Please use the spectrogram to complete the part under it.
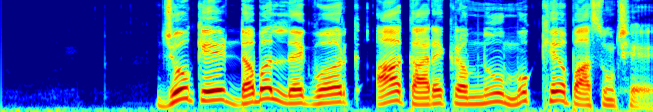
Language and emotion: Gujarati, neutral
